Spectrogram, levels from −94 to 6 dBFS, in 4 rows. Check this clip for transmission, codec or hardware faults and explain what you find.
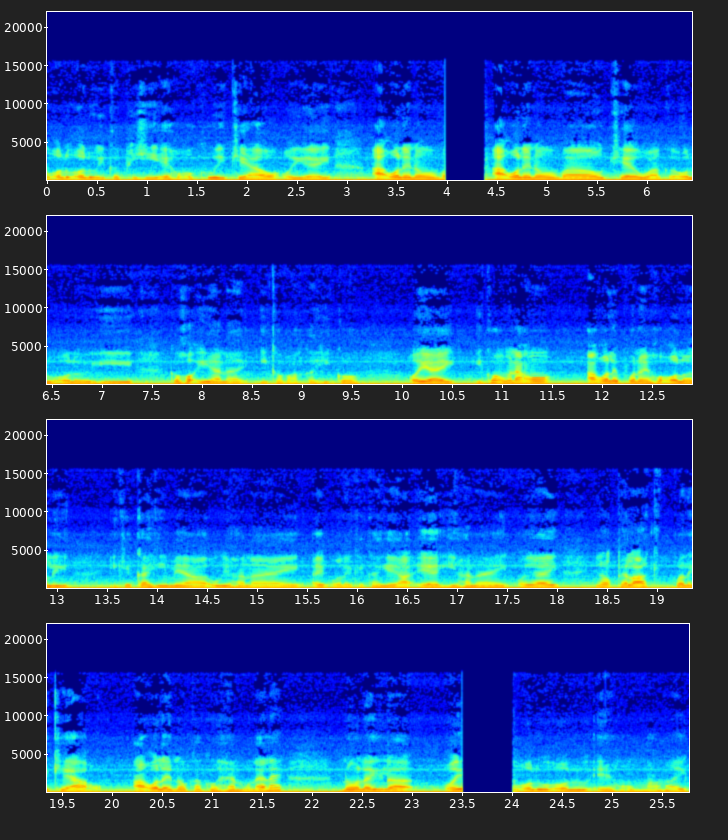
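Two stream reconnects break up the speech. At 3.97 s the audio drops out for 400 ms and comes back 0.8 s earlier, repeating a stretch. At 23.49 s a 510 ms gap is followed by a jump of about half a second ahead, skipping material. Both times the connection broke, the player reconnected and restarted its decoder mid-stream, so playback resumed from a different point.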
